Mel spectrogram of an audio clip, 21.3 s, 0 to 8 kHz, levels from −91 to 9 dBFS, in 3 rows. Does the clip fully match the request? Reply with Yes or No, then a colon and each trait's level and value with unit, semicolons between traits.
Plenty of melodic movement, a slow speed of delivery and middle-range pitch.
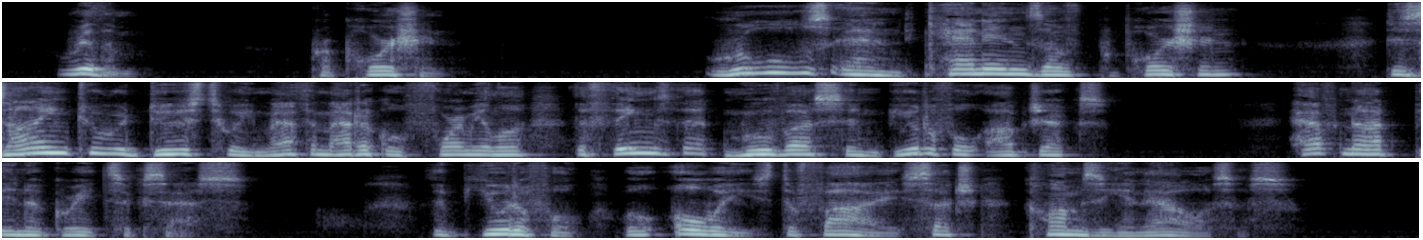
No: average, 4.0 semitones; slow, 105 wpm; medium, 150 Hz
